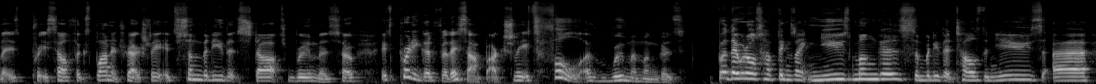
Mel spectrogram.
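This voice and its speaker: A woman casually explaining old slang to camera, with dry, sarcastic asides and the odd swear word. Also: mid-range voice. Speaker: history content creator. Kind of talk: casual educational talk to camera.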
